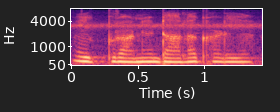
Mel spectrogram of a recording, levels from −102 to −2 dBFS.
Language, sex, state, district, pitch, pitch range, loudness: Hindi, female, Uttar Pradesh, Shamli, 205 Hz, 200-210 Hz, -13 LUFS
